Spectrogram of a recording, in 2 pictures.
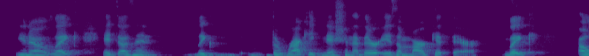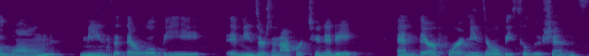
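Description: A woman with an ordinary speaking voice talks at a moderate pace and medium pitch with fairly even intonation, on a very clean recording with a silent background. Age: 40s. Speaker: head of a food industry innovation hub. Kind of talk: interview.

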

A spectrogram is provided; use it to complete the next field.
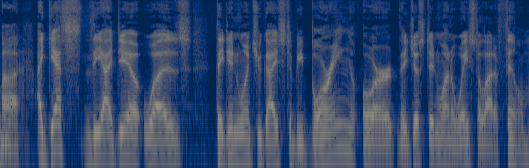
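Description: This man has a normal speaking voice at medium pitch, in an American accent. He talks at a fairly slow pace with lively intonation. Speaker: podcast host. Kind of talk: casual interview chat.

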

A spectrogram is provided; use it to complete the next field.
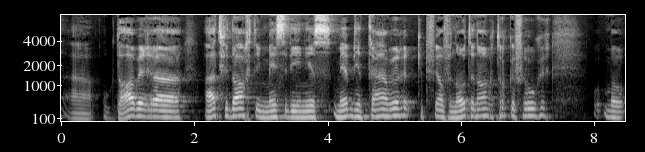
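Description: A man with an unremarkable speaking voice talks at a moderate pace, keeping a medium pitch and fairly even intonation. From Belgium, Antwerp. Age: 50s. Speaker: former restaurant owner, brewer. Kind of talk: casual chat.

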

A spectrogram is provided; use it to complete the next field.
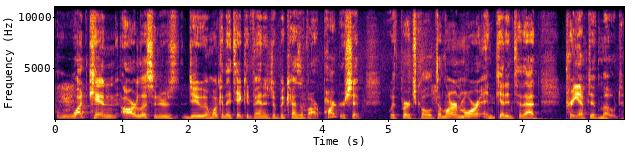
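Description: A plain, everyday voice with an American accent speaks at a moderate pace, with ordinary pitch variation and very even loudness. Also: man, medium pitch for a man. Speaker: podcast host. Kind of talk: interview with ad reads.

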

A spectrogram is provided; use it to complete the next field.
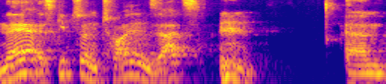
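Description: Audible room echo surrounds the recording. A man talks with a lively, varied intonation. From Berlin. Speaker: actor. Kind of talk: casual chat.

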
